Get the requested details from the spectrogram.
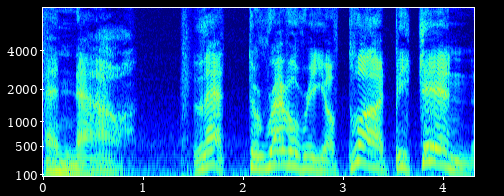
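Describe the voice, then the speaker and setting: In a put-on character voice, a man speaks very slowly at a high pitch with very wide pitch swings, against clear background noise. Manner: menacing, theatrical.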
